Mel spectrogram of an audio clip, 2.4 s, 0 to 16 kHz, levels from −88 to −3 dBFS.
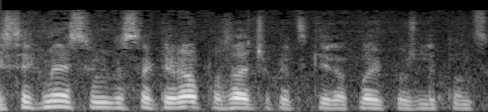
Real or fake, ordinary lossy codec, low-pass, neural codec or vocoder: fake; MP3, 48 kbps; 14.4 kHz; codec, 44.1 kHz, 7.8 kbps, Pupu-Codec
